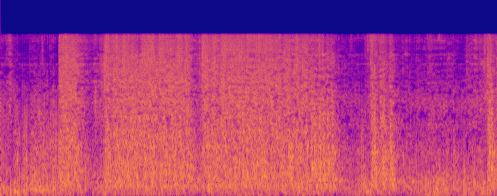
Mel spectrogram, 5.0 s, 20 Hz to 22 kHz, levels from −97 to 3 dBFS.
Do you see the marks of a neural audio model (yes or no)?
yes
